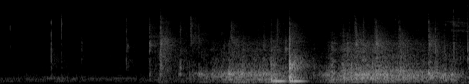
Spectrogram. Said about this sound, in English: Actually, I'm checking something on my phone, and then I'm going to do the Rubik's Cube.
